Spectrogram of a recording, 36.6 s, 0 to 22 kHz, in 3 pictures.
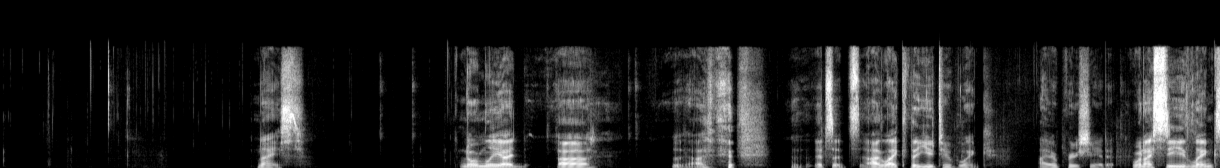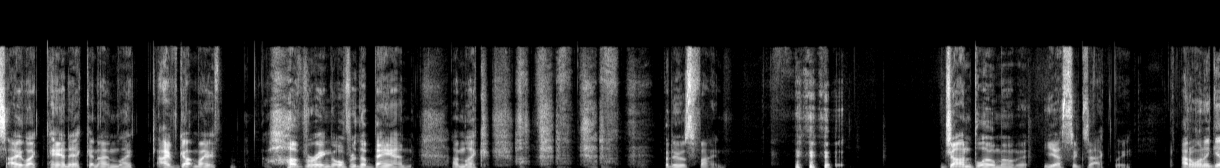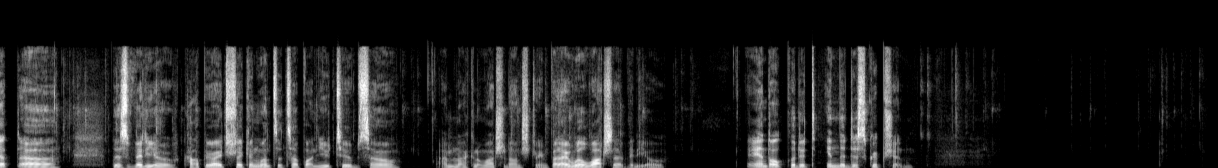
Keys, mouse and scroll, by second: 11.2 click, 11.5 click, 11.9 click, 12.0 click, 24.0 ctrl+a, 24.0 ctrl+p, 24.1 ctrl+space, 24.2-25.0 ctrl+n, 25.1 ctrl+e, 25.2 ctrl+p, 25.5 ctrl+space, 25.9 ctrl+alt+b, 26.0 ctrl+g, 26.3 ctrl+s, 26.6 ctrl+a, 26.7 ctrl+space, 26.8 ctrl+e, 26.9 ctrl+g, 27.2 ctrl+b, 27.7 ctrl+b, 27.8 ctrl+alt+f, 28.3 ctrl+alt+b, 28.5 ctrl+s, 29.5 ctrl+s, 29.7 ctrl+a, 29.9 ctrl+space, 30.0 ctrl+e, 30.0 ctrl+g, 30.3 ctrl+b, 30.8 ctrl+alt+f, 31.3 ctrl+s.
